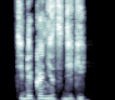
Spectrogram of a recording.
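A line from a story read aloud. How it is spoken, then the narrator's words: Angry hiss. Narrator (Russian): зло прошипела Ягда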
